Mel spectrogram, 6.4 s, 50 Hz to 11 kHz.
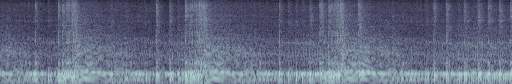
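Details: Yamaha YZ250 two-stroke motocross bike (250cc/270cc) after year-long full engine rebuild (bottom end, transmission, bearings, clutch, power valve), first start-up after a few kicks: crisp crackle, revs blipped repeatedly and falling back cleanly; break-in smoke normal; healthy running.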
